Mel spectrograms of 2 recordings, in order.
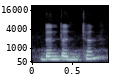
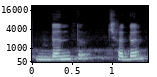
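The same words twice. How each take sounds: First: दंतच्छदन run together as one word; joined-up retry. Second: दंत छदन spoken very slowly, split into two parts; slow split-up attempt. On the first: Teacher retrying the hard word for students, fluent and joined. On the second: Teacher sounding out a hard word for students, slow and careful. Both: Shown as a demonstration. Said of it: "ये थोड़ा सा pronunciation भी नहीं हो पा रहा अच्छे से".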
